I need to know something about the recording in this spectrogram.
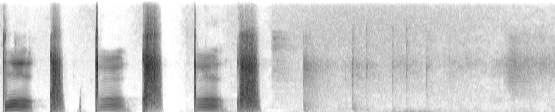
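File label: "book", spoken word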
